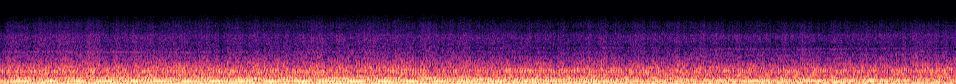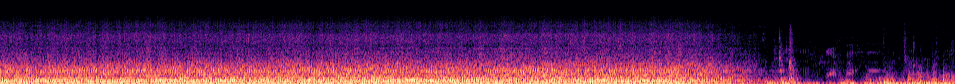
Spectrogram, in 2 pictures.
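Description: Boat engine running at a steady cruising speed as the boat skims across shallow flats, a constant drone. It cuts off abruptly near the end.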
